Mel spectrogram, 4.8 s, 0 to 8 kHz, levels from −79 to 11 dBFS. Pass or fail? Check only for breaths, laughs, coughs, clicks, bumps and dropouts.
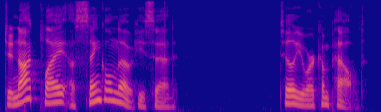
pass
